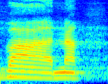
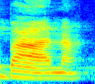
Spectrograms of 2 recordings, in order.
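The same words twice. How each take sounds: First: The b is a fricative with lips not touching. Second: The b is a full stop with closed lips. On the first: The speaker calls it right. "It's a fricative. We say bana. The lips do not touch" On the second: The speaker calls it wrong. "we don't say bana"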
